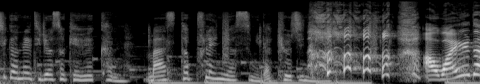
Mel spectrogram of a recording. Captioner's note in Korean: 웃음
